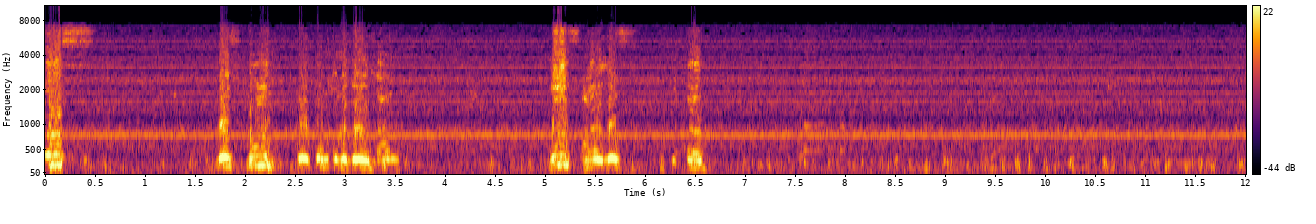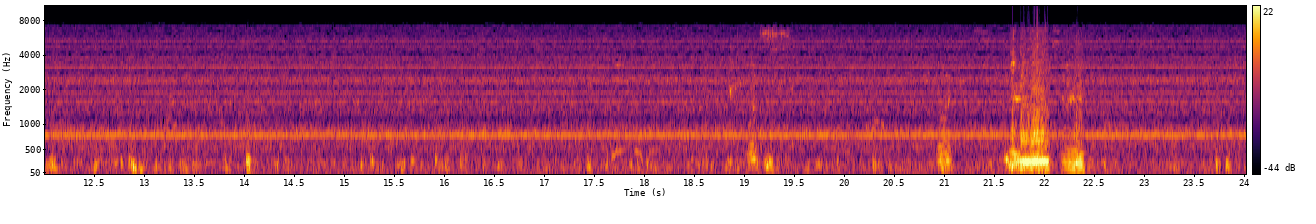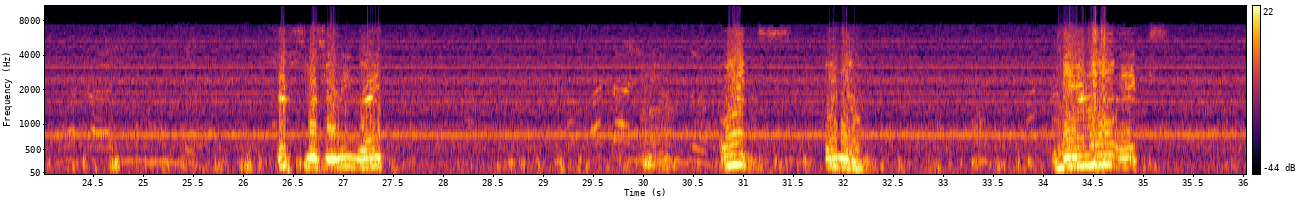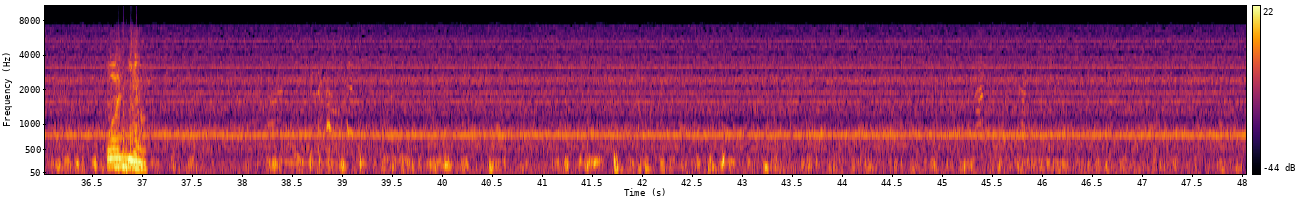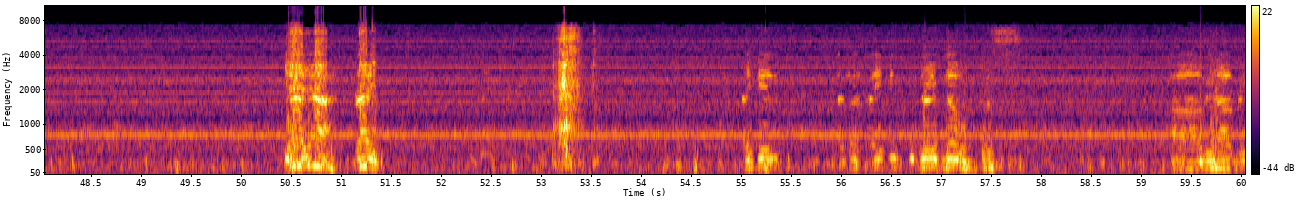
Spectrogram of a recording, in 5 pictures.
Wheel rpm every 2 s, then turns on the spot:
0, 0, 0, 0, 0, 0, 0, 0, 0, 0, 0, 0, 0, 0, 0, 0, 0, 0, 0, 0, 0, 0, 0, 0, 0, 0, 0, 0, 0, 0.
none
